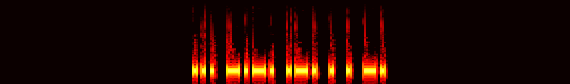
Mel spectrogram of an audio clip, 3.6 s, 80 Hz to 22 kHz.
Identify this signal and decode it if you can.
Morse code, heard as a keyed tone, about 44 wpm, 700 Hz. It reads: SCREEN
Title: Six Letter Words - 45wpm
